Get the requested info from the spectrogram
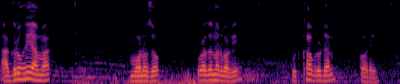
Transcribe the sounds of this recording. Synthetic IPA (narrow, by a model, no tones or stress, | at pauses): a̰ɡɾɔɦeamak̚ | mɔnɔzɔk̚puɾɔd̪anɔɹbabɛ | utkʰapɾoɖan | kɔɾɛ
